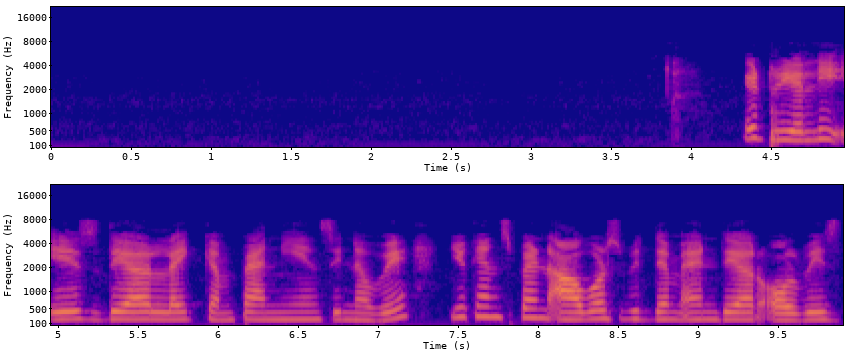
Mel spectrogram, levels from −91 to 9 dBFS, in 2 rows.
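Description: Low-delay AAC compression runs throughout the speech, and the plainly audible damage likely comes from AAC-ELD at a rate that fits about 32 kbps. Its short frames resolve pitch harmonics poorly and spend bits quickly, leaving the voice rough and grainy.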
